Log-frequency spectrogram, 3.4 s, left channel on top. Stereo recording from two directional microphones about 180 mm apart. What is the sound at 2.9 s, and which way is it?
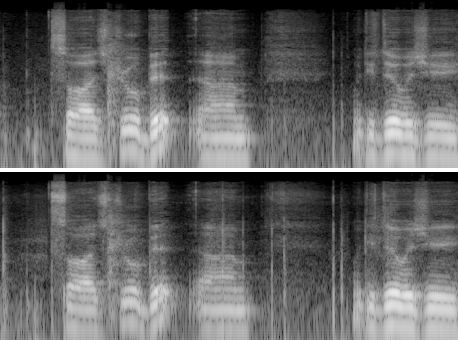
Speech, 15° right (ahead or behind).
